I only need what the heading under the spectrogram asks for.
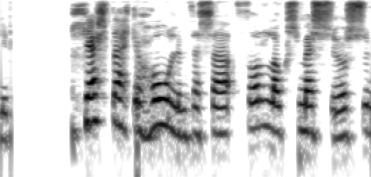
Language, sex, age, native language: Icelandic, female, 13, Icelandic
